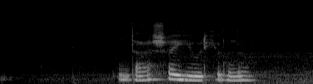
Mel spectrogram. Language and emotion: Russian, neutral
